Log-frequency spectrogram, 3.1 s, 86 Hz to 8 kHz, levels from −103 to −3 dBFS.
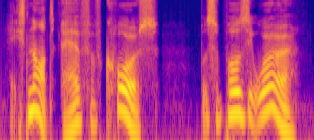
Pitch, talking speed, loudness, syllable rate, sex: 170 Hz, 170 wpm, -16 LUFS, 5.5 syllables/s, male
